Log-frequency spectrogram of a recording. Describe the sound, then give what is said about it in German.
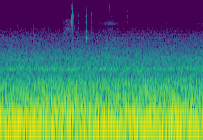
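Steady, low rumbling road noise fills a car cabin while driving, a constant droning hum at even loudness throughout, with a few faint high ticks near the middle and no one speaking. “Und ähm, ja, die Atmosphäre vom Autofahren ist auch noch mit drin bei den Aufnahmen.”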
